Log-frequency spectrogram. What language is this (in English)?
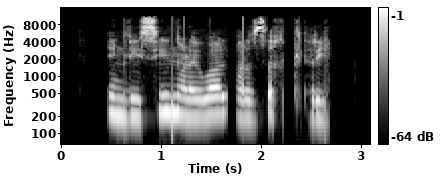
Pashto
